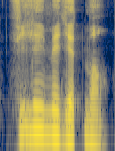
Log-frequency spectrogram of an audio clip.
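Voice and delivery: loud, high command to get out; shouting. Acted. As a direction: bark the order at them. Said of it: "s'écria Percy".

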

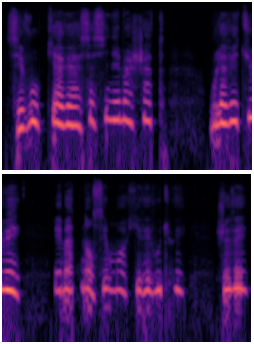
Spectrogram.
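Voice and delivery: high, shrill, frantic threats; a grief-crazed old man screeching accusations; shrill furious caretaker. A narrator's reading. Caretaker threatening the boy over his cat, shrill furious screech. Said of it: "cria-t-il d'une voix stridente".

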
